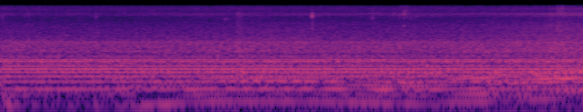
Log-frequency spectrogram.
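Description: A hand swishes gently through water.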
